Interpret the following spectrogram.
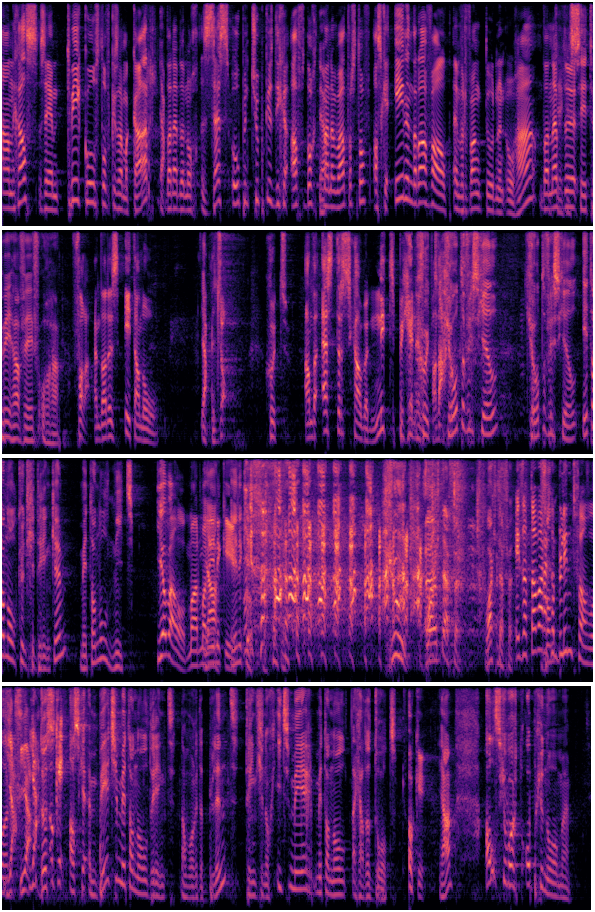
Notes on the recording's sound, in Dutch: Live bij St. Bernardus. Een live Nerdland special opgenomen in de brouwerij van St.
